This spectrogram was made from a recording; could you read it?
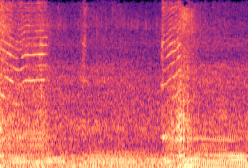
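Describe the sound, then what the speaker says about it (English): A Dodge Hellcat revs and pulls hard on a cold day. The engine's rising, throaty roar sounds close and strong and swells near the end, with no voices over it. "Car pulling hard"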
